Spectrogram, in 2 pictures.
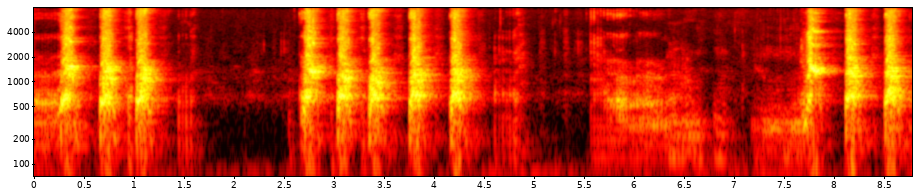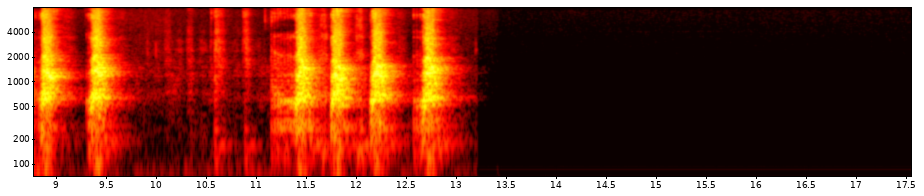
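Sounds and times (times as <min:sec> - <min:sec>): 
dog growling: 0:00.0 - 0:00.3, 0:04.6 - 0:07.8, 0:11.0 - 0:11.7
dog barking: 0:00.2 - 0:01.4, 0:02.6 - 0:04.6, 0:07.6 - 0:09.8, 0:11.2 - 0:13.1.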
